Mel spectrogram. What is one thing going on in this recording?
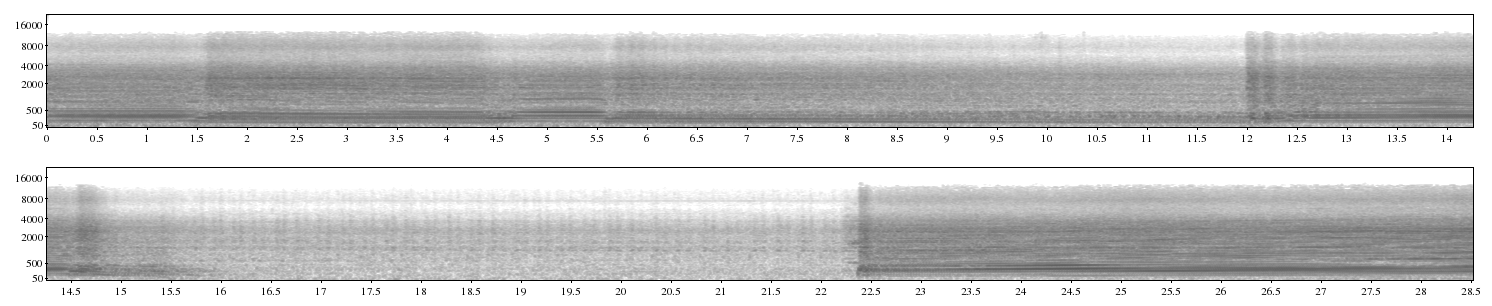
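A race car engine roars loudly up close, drops away for a few seconds, then roars again.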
